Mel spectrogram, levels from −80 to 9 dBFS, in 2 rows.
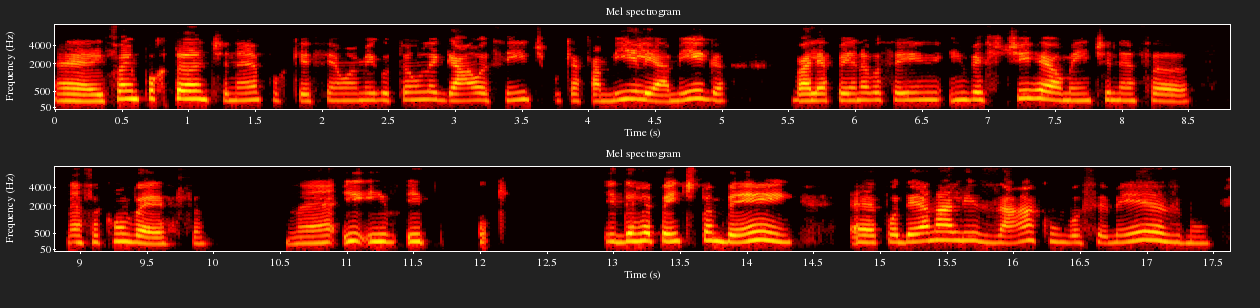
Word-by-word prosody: É, 200 -2 +3
isso 195 +6 -6
é 255 - +6
importante, 255 -3 +3
né, 220 +2 -2
porque 200 -1 -6
se 205 - -14
é 210 - -4
um - - -5
amigo 220 +1 -4
tão 230 +2 -6
legal, 215 -3 +1
assim, 220 +3 -5
tipo, 205 - -14
que 205 - -8
a 205 - -5
família 215 +3 +1
é - - +3
amiga, 215 +2 0 0.5
vale 205 0 +4
a 210 - +2
pena 215 +1 -2
você 225 0 -3
in 230 +1 -3
investir 230 +4 -2
realmente 220 -4 +1
nessa 205 -3 -4 0.4
nessa 215 0 -4
conversa, 190 -6 0 0.6
né. 195 +3 -2
E 240 -1 +2
e - - -6 0.2
e - - -14 0.3
o - - -7
q - - -15 0.7
e 240 - -2
de 245 +3 +4
repente 250 0 +3
também, 245 -1 +4 0.4
eh, 215 -1 +1
poder 225 +2 0
analisar 260 -3 +2
com 235 -4 -9
você 210 0 -8
mesmo, 220 -4 -2
220 Hz, 155 wpm, -23 LUFS, 210-240 Hz, 0.7 s, é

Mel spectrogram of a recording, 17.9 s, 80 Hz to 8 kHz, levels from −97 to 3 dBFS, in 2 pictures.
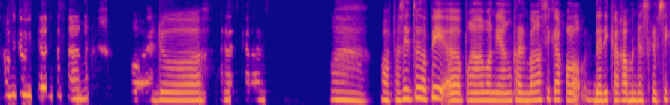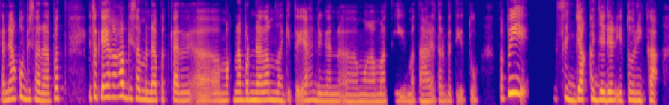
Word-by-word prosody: Tapi 355 +1 -5
kok 400 - -1
pikirannya 315 0 -2
ke 375 - -15
sana. 265 0 -4 0.6
Waduh, 225 -1 -3 0.3
penasaran. 240 0 -12 1.0
Wah, 235 -3 -2 0.3
wah 230 -2 -1
pasti 235 +3 +1
itu - - +2
tapi, 275 +2 +3
eee, 220 0 +2
pengalaman 225 0 +1
yang 215 0 0
keren 225 -2 0
banget 235 +1 0
sih 255 - -4
Kak 240 0 0
kalau 225 -1 0
dari 220 -1 +1
Kakak 225 0 0
mendeskripsikannya, 225 +3 0
aku 320 +4 +1
bisa 255 -1 -1
dapet, 230 +6 -2 0.3
itu - - -2
kayaknya 315 +1 +5
Kakak 345 -1 +6
bisa 280 -1 0
mendapatkan 230 -2 0 0.2
eee, 115 -2 -3
makna 230 +1 0
mendalam 230 0 +3
lah 220 - -1
gitu - - -11
ya 220 - -1
dengan 205 -2 -2
eee, 190 -1 -5
mengamati 195 - -5
matahari 195 - -3
terbit 205 -1 -8
itu. - - -10 0.3
Tapi 435 +2 +7 0.3
sejak 260 -3 +2
kejadian 235 -2 +4
itu 220 +2 -3
nih 220 -2 0
Kak, - - -2
230 Hz, 165 wpm, -23 LUFS, 220-255 Hz, 1.0 s, Tapi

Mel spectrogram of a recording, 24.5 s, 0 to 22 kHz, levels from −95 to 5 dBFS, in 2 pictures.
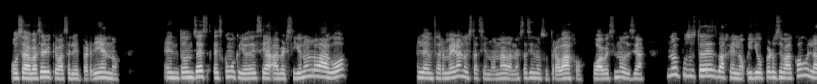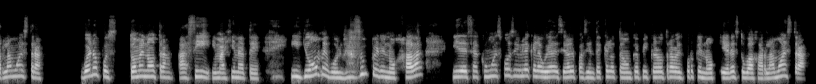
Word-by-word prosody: o 210 0 +1
sea, 205 -1 +7
va 200 - +5
a - - 0
ser 240 +1 +6
el 245 - +1
que 215 - -2
va 195 - +4
a - - -4
salir 195 -1 -3
perdiendo. 205 0 0 0.6
Entonces, 230 +3 +2
es 220 -2 -2
como 255 +1 -2
que 220 - -3
yo 200 - 0
decía: 210 +1 +1
"A 200 -1 +2
ver, 200 0 -1
si 205 - -8
yo 215 - +2
no 260 - +1
lo 285 -1 +2
hago" 255 +4 +3 1.0
"la 225 -2 0
enfermera 215 +5 +1
no 255 - -3
está 215 -3 -6
haciendo 185 -2 -10
nada, 200 0 0
no 180 - -7
está 200 +3 -8
haciendo 215 -1 -4
su 190 -1 -14
trabajo". 185 0 +2
O 195 -1 +1
a 190 - +6
veces 200 +3 -4
nos 240 -2 -2
decía: 195 -2 -4 0.3
"No, 335 +2 -2
pues 310 +1 -6
ustedes 285 +1 +2
bájenlo", 225 -6 0
y 220 0 -2
yo: 220 -1 +1
"Pero 235 +2 0
se 235 0 -1
va 215 -1 +3
a - - -4
coagular 280 -4 -1
la 255 +2 +1
muestra", 255 -7 -2 0.5
"Bueno, 285 +9 +3
pues, 255 -4 -3
tomen 270 +3 +3
otra", 250 -4 0
así 225 +2 -1
imagínate. 215 -2 -1 0.4
Y 275 -3 +1
yo 290 +5 +3
me 340 -3 -1
volvía 230 -1 0
superenojada, 260 - +2 0.4
y 255 0 -2
decía: 255 -1 +2
"¿Cómo 265 +4 -3
es 285 - -10
posible 290 -1 -4
que 275 - -2
le 260 - +2
voy 245 0 +4
a 255 - +2
decir 240 -1 -1
al 250 0 0
paciente 230 0 -3
que 260 - -3
lo 250 -1 -2
tengo 225 -1 -2
que 240 +2 -3
picar 240 0 -2
otra 240 +1 0
vez, 235 -2 0
porque 250 0 -3
no 215 -1 -1
quieres 225 +1 +1
tú 230 -2 -2
bajar 210 -2 +1
la 215 +1 0
muestra?". 240 -7 +1
230 Hz, 220 wpm, -23 LUFS, 210-255 Hz, 1.0 s, sea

